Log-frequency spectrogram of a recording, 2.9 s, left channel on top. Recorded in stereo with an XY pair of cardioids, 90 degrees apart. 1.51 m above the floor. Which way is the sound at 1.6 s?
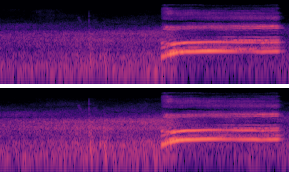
15° right.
